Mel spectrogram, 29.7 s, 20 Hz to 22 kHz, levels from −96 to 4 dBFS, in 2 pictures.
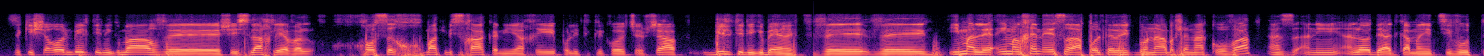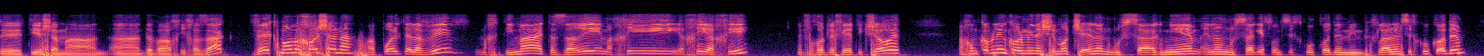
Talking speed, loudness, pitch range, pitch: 160 wpm, -18 LUFS, 115-160 Hz, 135 Hz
